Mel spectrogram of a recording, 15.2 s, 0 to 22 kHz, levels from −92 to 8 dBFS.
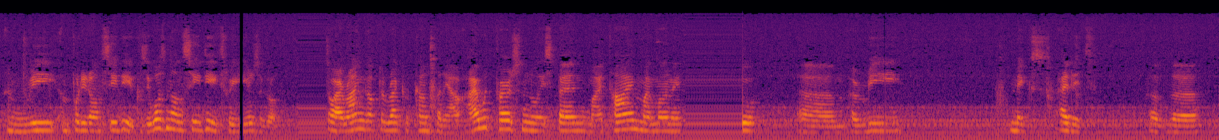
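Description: At 3.00 s the sound drops out for about 50 ms, a clean hole with abrupt edges on both sides. This is a gap between stream segments: the timestamps of two consecutive segments don't quite meet, so the player fills the space with silence. Nothing is lost, but the pause is audible. The spacing of these holes fits segments roughly 4 seconds long.

From 3.75 to 4.09 s the sound turns into a steady, rough buzz at 50 Hz. This is a system hang loop. The computer or driver stalled while the audio hardware kept replaying one 20 ms stretch of its ring buffer, about 17 times over. Around a third of a second of real audio is replaced.

The same 50 Hz buzz returns from 8.59 to 9.29 s, again a 20 ms loop. This time it repeats about 35 times and takes the place of roughly 0.7 s of audio.

A second, shorter gap between stream segments falls at 11.06 s. It is a silent break of about 16 ms with hard edges.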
